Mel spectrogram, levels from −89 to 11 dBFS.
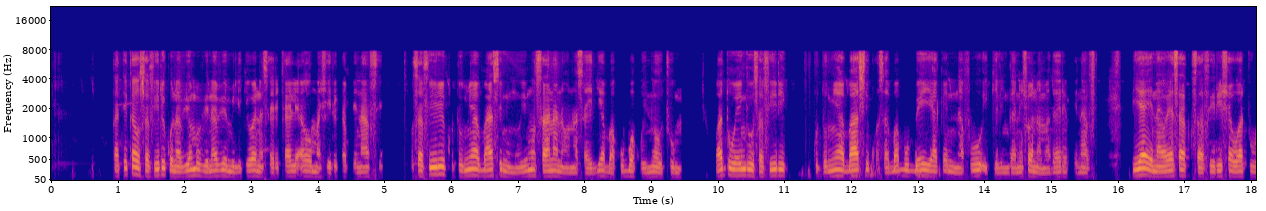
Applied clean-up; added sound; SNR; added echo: none; none; none; none.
